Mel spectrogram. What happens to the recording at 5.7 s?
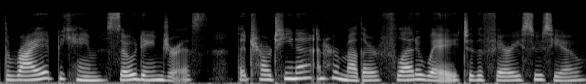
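At 5.7 s the speech plays through intact, with no dropout, click or other fault at that point.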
